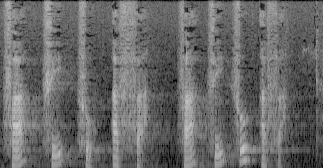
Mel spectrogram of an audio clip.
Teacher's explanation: ফা হরফটি উচ্চারিত হয় সামনের এই দুই দাঁতের অগ্রভাগ এবং নিচের ঠোঁটের বেজা অংশ থেকে ফা হরফটি উচ্চারিত হয়।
